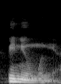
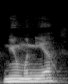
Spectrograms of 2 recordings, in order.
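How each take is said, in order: First: It begins with a p before the n. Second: It begins with an n sound.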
